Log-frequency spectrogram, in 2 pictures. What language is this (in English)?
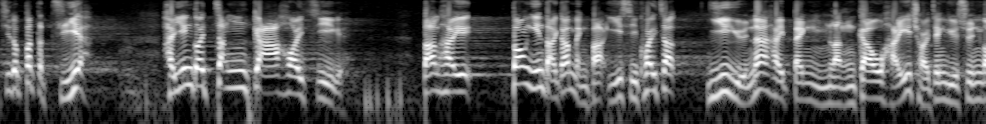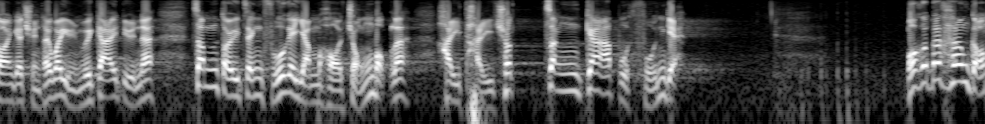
Cantonese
